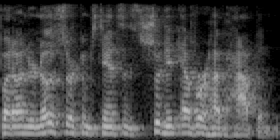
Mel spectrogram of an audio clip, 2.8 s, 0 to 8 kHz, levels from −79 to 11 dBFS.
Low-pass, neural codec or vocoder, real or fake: 7.2 kHz; none; real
